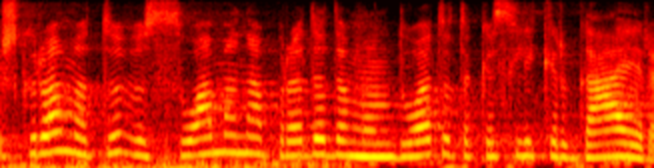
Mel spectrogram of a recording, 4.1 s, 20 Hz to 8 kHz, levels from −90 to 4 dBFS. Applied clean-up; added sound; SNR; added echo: none; Wind; 11 dB; reverberation time 2.2 s.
